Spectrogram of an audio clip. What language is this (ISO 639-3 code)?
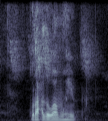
som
